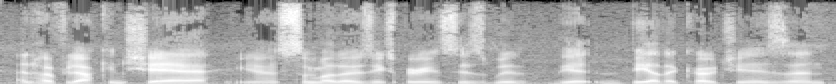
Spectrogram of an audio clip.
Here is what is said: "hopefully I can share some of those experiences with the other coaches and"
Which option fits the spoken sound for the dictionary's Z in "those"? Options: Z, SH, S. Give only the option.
Z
